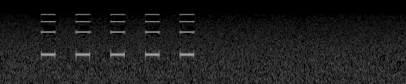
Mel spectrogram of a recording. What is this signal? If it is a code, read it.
Beep code, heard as beeps from a small speaker, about 1500 Hz. 5 short. In AMI BIOS tables: processor failure; in Dell tables: CMOS battery failure.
